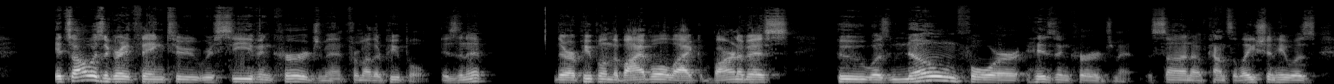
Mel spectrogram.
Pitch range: 105-130 Hz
